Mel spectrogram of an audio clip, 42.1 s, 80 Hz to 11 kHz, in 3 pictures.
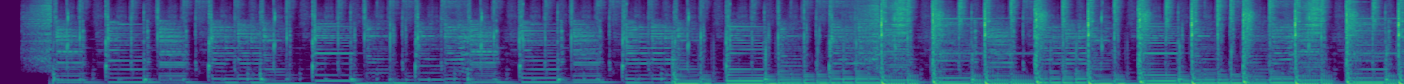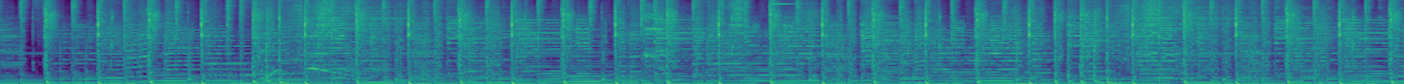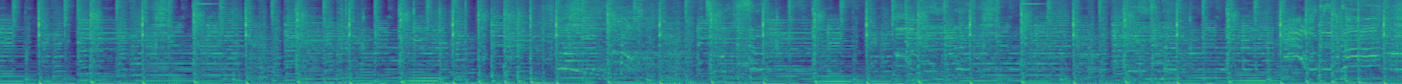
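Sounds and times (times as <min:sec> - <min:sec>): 
energetic retro funk background music: 0:00.3 - 0:42.0.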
